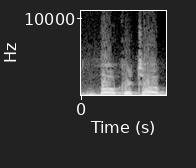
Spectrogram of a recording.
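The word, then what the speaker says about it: Boker Tov (בוקר טוב): Boker Tov. Be very careful, because if you mispronounce it, it can come out good cowboys.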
